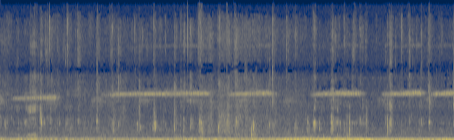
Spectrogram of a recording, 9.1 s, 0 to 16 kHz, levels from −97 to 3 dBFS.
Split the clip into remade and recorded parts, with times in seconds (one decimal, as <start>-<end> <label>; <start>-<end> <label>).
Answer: 0.0-9.1 recorded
